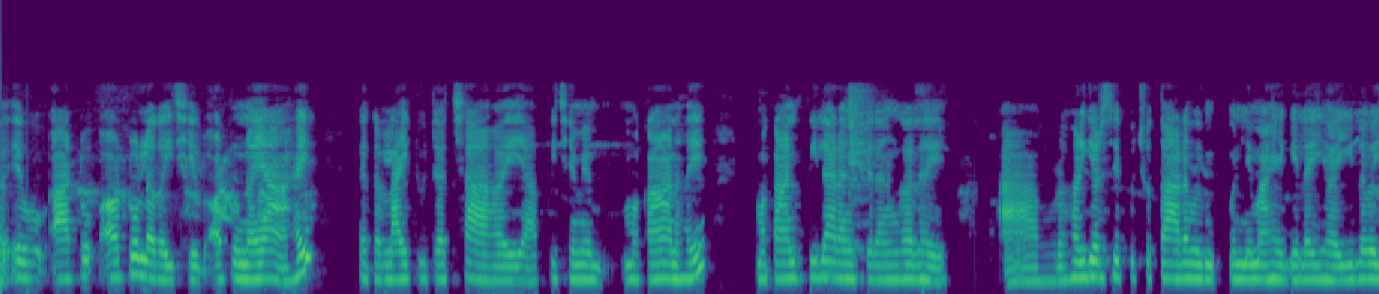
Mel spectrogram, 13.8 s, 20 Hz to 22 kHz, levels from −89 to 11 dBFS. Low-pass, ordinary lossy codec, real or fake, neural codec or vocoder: none; none; real; none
